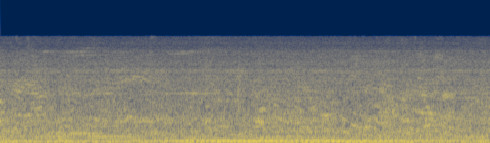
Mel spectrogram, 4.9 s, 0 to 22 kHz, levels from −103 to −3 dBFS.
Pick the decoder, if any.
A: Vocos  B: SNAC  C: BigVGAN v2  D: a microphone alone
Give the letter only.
A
